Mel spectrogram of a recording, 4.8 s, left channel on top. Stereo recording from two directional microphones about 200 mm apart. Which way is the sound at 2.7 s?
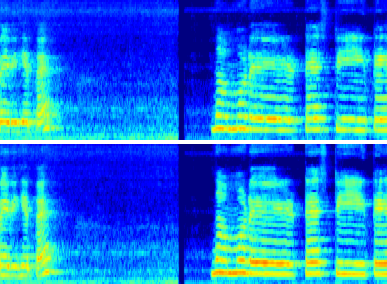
50° right (ahead or behind).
